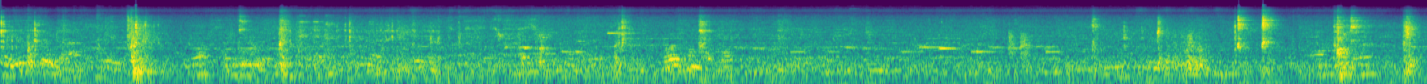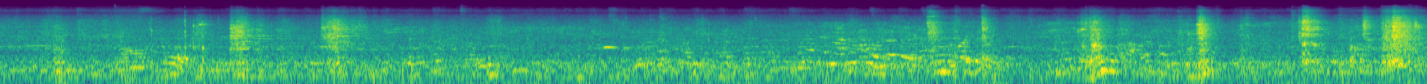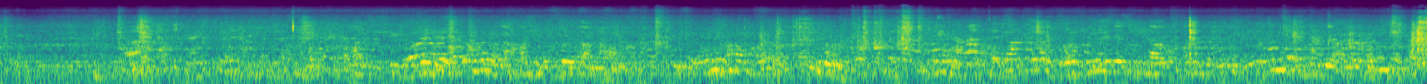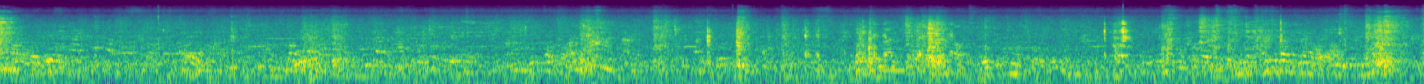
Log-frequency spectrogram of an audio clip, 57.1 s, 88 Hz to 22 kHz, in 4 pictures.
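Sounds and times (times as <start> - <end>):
background chatter: 0.0 - 57.0
restaurant voices: 0.0 - 57.0.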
